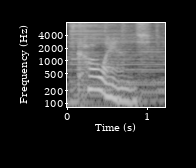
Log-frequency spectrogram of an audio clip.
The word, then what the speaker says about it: koan: Koans are one of the chief cornerstones of Zen Buddhism. K-O-A-N is pronounced Koan.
